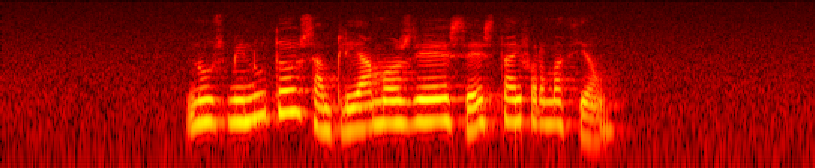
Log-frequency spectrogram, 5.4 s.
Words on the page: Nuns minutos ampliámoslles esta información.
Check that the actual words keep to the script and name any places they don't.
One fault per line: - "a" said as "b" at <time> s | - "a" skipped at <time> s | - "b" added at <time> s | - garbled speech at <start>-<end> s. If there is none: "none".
none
